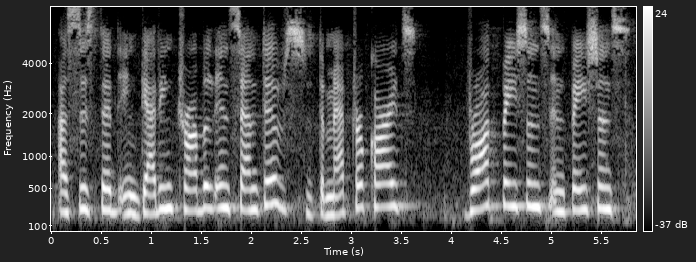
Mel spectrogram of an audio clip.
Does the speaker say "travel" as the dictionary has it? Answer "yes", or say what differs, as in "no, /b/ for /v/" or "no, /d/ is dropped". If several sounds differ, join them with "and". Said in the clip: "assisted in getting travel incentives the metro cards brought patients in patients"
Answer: no, /b/ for /v/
